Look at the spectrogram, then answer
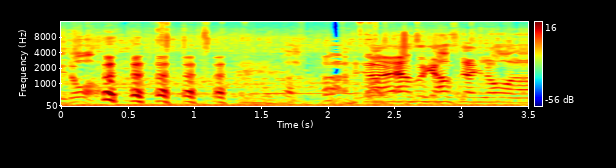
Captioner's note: chuckles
